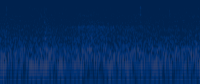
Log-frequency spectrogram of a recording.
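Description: Near silence: faint room tone, with nothing heard from the fanless, heatsink-free Raspberry Pi as it runs.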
